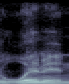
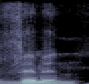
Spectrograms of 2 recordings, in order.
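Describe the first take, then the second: First: The word begins with a W sound. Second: The word begins with a V sound.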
